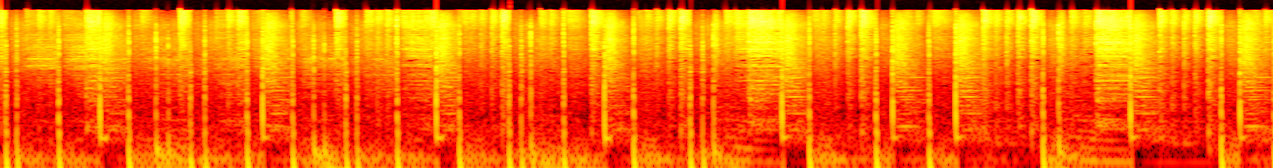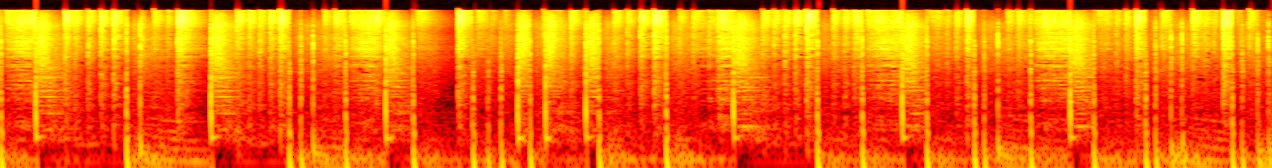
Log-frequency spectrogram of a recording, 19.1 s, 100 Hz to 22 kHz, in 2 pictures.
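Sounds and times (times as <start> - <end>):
kick drum and snare strokes: 0.0 - 19.0.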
